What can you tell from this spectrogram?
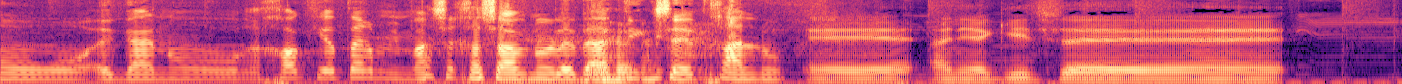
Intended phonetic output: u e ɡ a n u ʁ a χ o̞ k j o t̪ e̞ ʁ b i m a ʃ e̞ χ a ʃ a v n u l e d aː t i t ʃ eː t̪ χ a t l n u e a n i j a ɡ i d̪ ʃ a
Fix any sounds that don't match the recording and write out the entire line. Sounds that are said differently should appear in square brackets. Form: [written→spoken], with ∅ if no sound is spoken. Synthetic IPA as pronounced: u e ɡ a n u ʁ a χ o̞ k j o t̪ e̞ ʁ [b→m] i m a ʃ e̞ χ a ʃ a v n u l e d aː t i [t→k] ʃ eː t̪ χ a [t→∅] l n u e a n i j a ɡ i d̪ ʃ [a→e]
